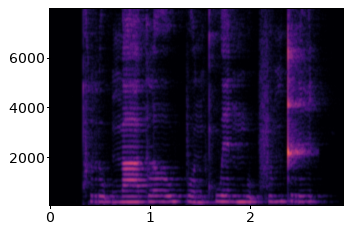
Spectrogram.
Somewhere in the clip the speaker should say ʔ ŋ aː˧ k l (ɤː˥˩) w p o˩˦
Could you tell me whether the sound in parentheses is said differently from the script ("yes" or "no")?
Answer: yes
